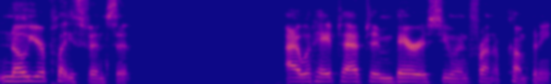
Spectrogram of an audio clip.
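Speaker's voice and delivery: unruffled, ice-cold, very cool and composed tone. Narrating a scene, speaking as Rue to the gentleman: very cool. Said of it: "she says very coolly".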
